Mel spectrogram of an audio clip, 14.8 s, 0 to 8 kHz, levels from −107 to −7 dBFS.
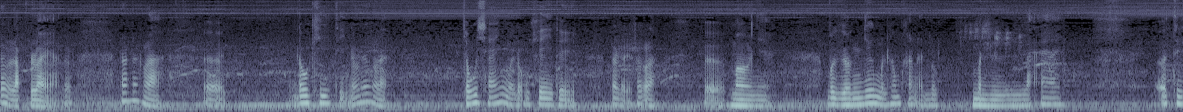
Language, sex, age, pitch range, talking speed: Vietnamese, male, 20-39, 105-140 Hz, 155 wpm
